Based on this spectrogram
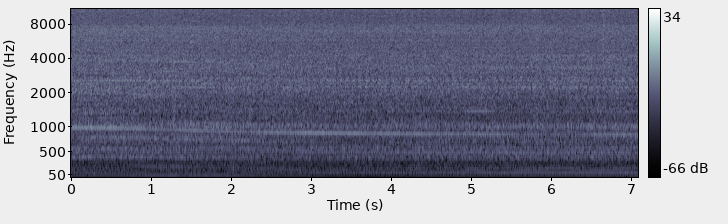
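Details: Honda Prelude SH, started after replacing the oil cooler/adapter gasket to check for leaks: steady, even idle hum with no knocks or ticks over a continuous background; normal idle.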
